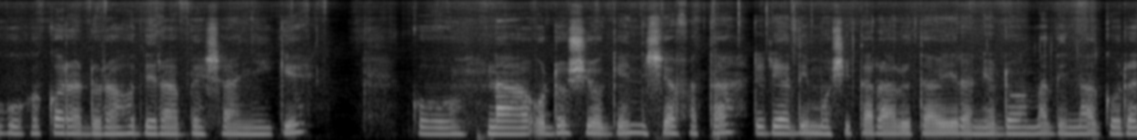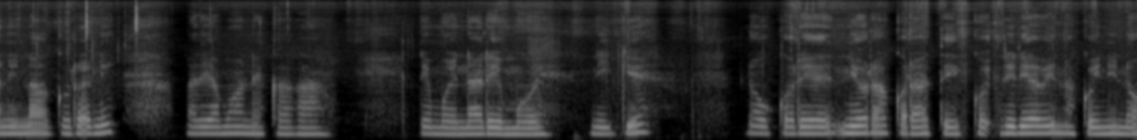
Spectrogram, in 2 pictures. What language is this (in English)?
Kikuyu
